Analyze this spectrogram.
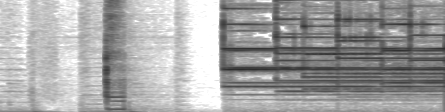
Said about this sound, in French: Oula. Oh là, c'est quoi ça? Oh, c'est horrible. C'est mon réveil matin, j'en ai trois de suite comme ça. Oh l'enfer. Ah, t'as l'impression qu'il y a quelqu'un qui passe avec un petit bâton à côté d'un truc là, ah non, un carillon.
